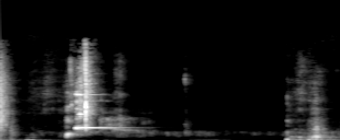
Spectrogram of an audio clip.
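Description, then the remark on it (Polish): A notification beep from an internet device: a bright electronic ding rings out once, a clear high tone with a short ringing tail, followed by a brief low rumble and then a louder burst of noise at the end. “A ja wyłączam internet, żeby nam nie pikało.”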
